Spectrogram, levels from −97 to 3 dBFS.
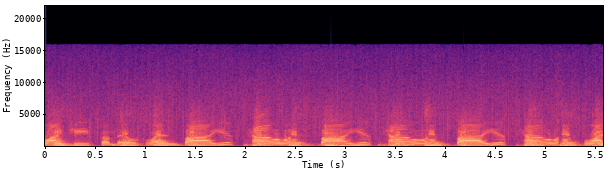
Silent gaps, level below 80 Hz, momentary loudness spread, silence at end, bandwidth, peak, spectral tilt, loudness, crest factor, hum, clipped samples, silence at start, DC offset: none; -32 dBFS; 6 LU; 0 s; 16 kHz; 0 dBFS; -6 dB/octave; -13 LUFS; 12 dB; none; under 0.1%; 0 s; 3%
